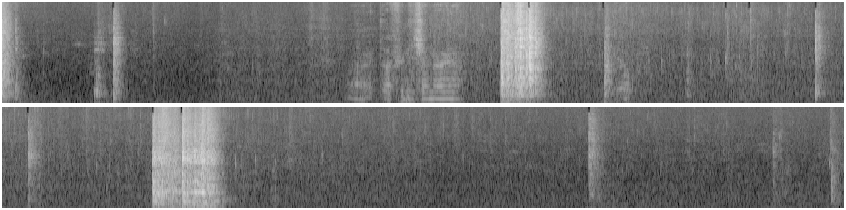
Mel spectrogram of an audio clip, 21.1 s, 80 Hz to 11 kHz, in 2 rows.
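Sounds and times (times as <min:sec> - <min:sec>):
shrimp clattering and splashing into sauce: 0:04.8 - 0:21.0.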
